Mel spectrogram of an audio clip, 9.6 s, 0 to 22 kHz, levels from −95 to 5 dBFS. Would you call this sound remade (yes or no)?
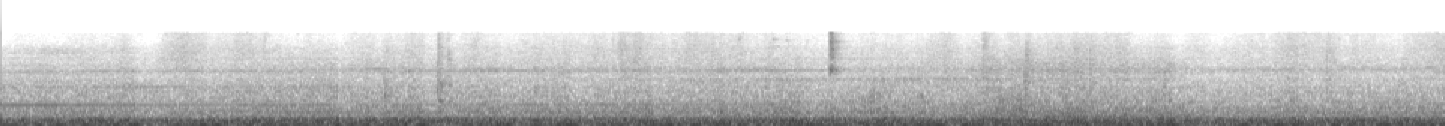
no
